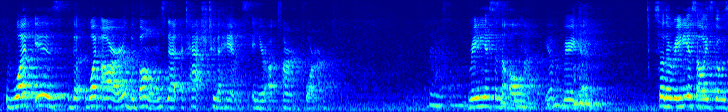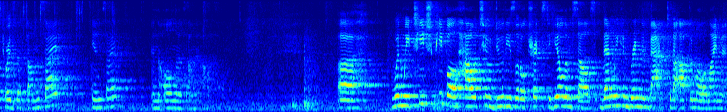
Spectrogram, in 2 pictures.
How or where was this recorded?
live audience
